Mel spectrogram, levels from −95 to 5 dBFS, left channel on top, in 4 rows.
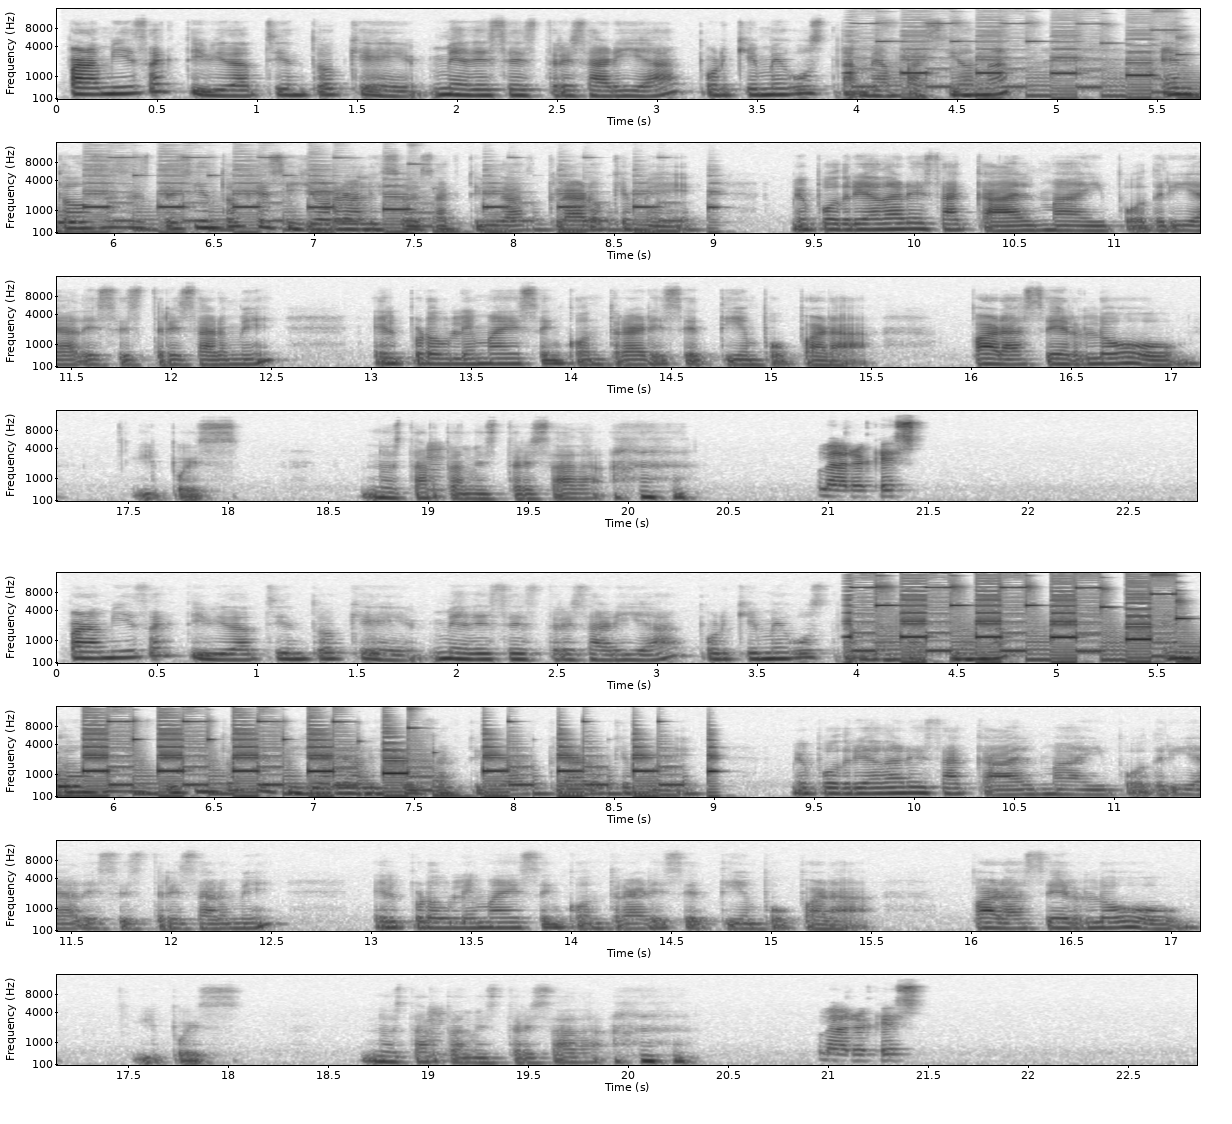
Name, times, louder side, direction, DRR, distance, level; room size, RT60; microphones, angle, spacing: voice 1, 0.1-4.8 5.1-5.2 5.5-8.9 9.4-12.5 13.0-15.5 16.0-17.1 17.5-18.0 18.7-20.3, left 2 dB, 40° left, 0.6 m, -25 dB
sound 1, 3.9-9.0, right 10 dB, 65° right, 0.4 m, -18 dB
voice 2, 20.9-21.4, left 7 dB, 90° left, 1.1 m, -25 dB
6.3 x 2.4 x 2.8 m
head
